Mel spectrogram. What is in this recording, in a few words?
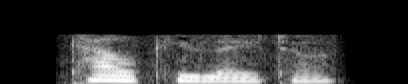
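"calculator", English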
